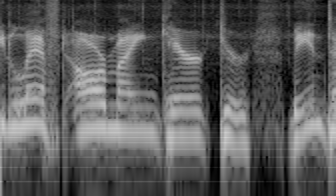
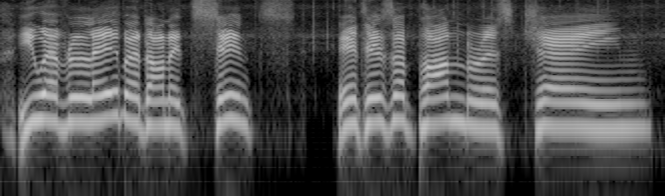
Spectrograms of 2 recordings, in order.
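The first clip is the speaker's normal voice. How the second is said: high, loud, slow ghost voice; unearthly voice; 7 semitones higher, 5 dB louder, slower than usual. Acted. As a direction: drag each word like a chain. Ghost speaks again.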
